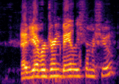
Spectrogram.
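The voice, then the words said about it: Old Greg impression. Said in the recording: “You did the voice wrong. You gotta do the voice right ... I'm old Greg's voice”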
